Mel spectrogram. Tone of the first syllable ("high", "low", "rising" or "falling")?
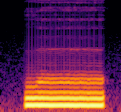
low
